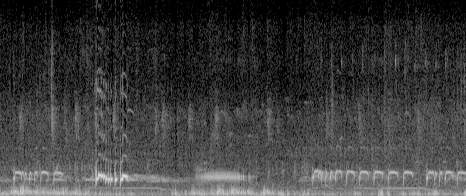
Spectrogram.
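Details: Local zebra dove with a big, sweet voice, played to provoke lazy doves into cooing: rapid strings of clipped coo notes, a loud harsh burst early, a steady hum midway, and a long even coo run near the end over low rumbling.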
